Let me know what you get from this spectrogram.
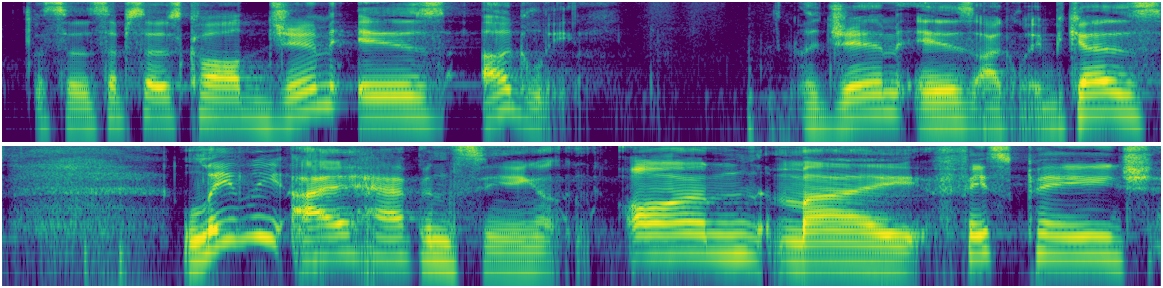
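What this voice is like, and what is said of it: Congested, stuffed-up nasal voice. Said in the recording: “my nose is a little stuffed up right now ... if I sound a little congested”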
